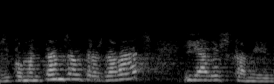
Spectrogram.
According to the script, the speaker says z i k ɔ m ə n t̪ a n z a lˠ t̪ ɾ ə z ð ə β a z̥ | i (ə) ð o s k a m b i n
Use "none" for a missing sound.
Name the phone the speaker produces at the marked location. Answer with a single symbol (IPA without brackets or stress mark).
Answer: a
